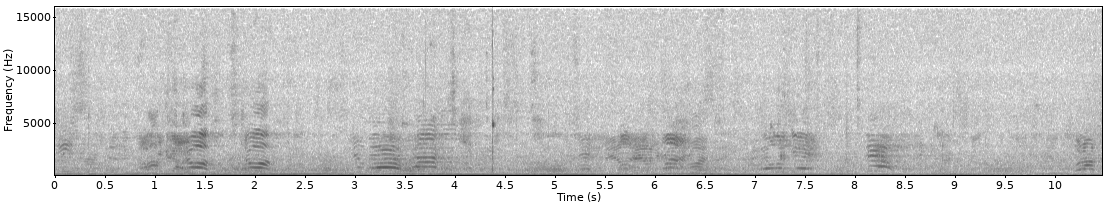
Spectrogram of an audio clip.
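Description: Scattered shouts and calls from players and onlookers at a soccer match, over a steady low hum.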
